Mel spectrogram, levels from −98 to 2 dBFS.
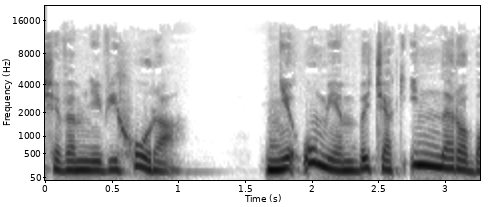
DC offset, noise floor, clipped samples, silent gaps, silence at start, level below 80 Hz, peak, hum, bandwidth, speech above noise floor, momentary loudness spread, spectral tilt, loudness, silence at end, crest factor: under 0.1%; -66 dBFS; under 0.1%; none; 0 s; -58 dBFS; -4 dBFS; none; 10.5 kHz; 53 dB; 7 LU; -8 dB/octave; -15 LUFS; 0 s; 12 dB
